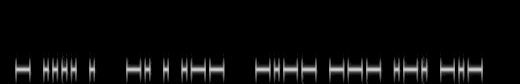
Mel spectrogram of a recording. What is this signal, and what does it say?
Morse code, heard as a keyed tone, about 31 wpm, 700 Hz. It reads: THE NEW YORK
